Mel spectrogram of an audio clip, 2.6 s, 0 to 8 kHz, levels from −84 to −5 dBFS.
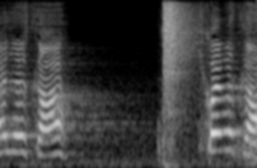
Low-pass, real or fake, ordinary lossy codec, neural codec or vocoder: none; real; none; none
